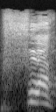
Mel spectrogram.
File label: "fuck", expletive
